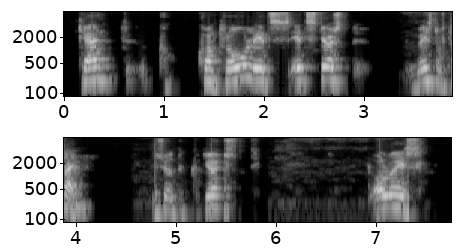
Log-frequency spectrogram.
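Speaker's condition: Stuttering; stuttering since childhood, speech therapy ages 7 to 12 and 17 to 20, ELSA youth camps, no family members who stutter; repeated words, blocks

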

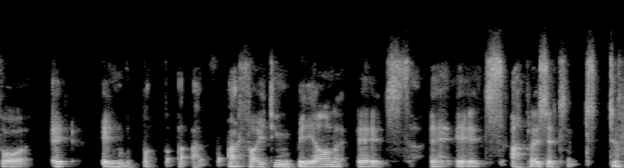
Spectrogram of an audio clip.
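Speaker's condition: Stammering; talks with a stammer; repeated sounds, repeated words, prolonged sounds

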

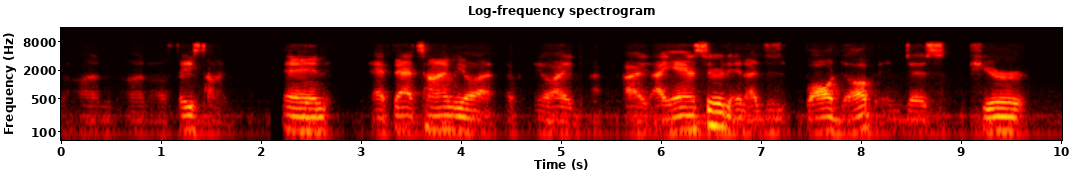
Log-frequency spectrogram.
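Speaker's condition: Stutter; acquired stutter after combat traumatic brain injury, memory loss, selective hearing, Shepherd Center TBI program; mild speech impediment with stuttering, loses train of thought mid-sentence; repeated sounds, prolonged sounds

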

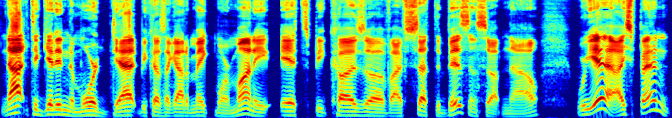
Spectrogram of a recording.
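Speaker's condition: No condition

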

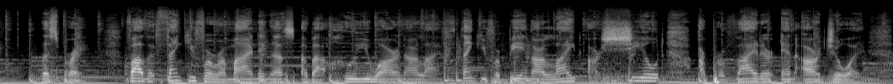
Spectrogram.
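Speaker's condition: No condition

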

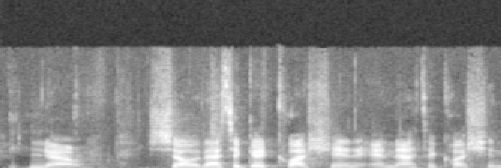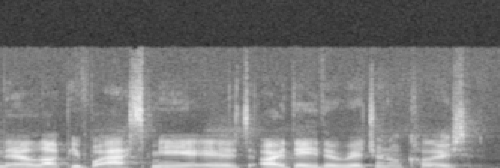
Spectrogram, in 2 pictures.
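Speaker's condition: Born deaf, cochlear implant, congenital

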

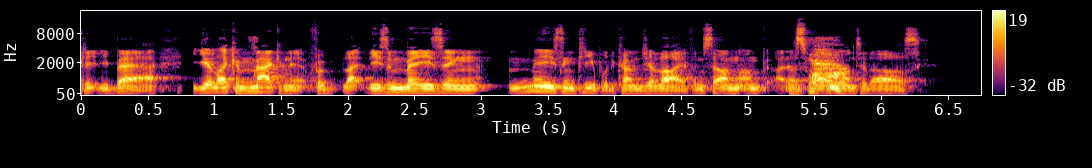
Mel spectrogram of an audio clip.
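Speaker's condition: No condition

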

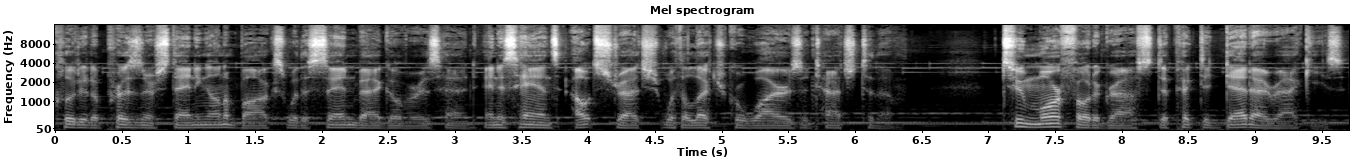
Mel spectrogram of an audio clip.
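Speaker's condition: No condition

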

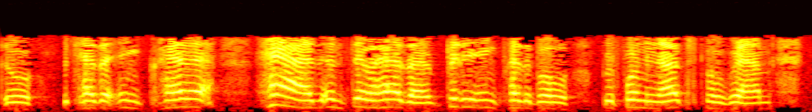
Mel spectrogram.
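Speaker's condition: Cerebral palsy, mild; mildly affects speech

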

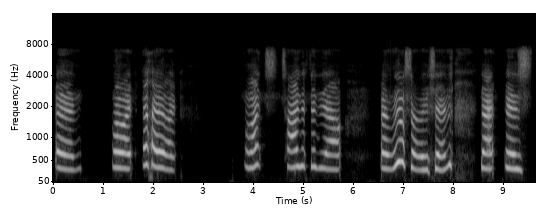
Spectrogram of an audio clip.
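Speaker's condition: Tracheostomy, cystic hygroma of head and neck; doctors predicted never talking, learned to talk, unable to swallow, breathing effortful when running

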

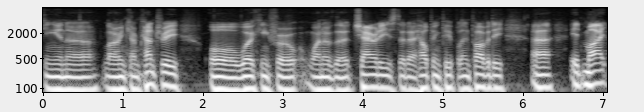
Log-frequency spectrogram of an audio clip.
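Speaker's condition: No condition

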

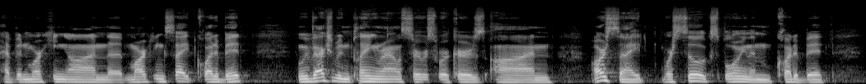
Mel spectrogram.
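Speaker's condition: No condition

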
